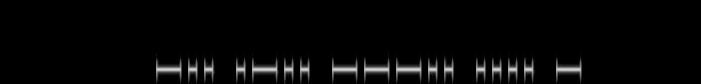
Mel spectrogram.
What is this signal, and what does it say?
Morse code, heard as a keyed tone, about 15 wpm, 700 Hz. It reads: DL8HT
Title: DXCC-100 Call Signs - 5 Characters - Repeated 3x - 15wpm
